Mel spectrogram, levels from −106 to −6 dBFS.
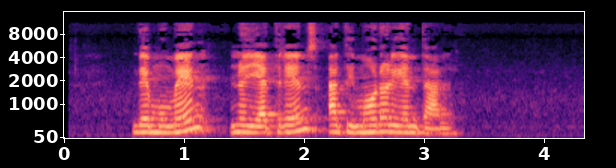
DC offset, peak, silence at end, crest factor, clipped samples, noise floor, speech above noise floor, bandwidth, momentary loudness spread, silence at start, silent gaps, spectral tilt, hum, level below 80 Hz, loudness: under 0.1%; -2 dBFS; 1.05 s; 20 dB; under 0.1%; -63 dBFS; 43 dB; 11.5 kHz; 8 LU; 0.55 s; none; -4.5 dB/octave; none; -66 dBFS; -20 LUFS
